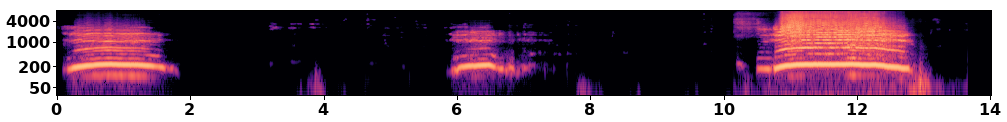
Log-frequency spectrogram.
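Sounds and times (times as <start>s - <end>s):
cow mooing during abduction: 0.1s - 1.6s, 5.9s - 7.0s, 10.5s - 13.0s.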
